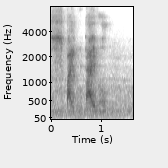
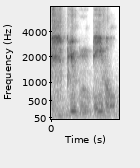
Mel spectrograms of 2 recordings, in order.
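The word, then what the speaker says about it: Spuyten Duyvil: Like there's a neighborhood in New York in the Bronx called Spite and Dal, but when you look at it phonetically, it looks like Sputin Devil.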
